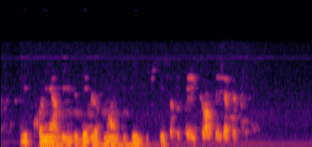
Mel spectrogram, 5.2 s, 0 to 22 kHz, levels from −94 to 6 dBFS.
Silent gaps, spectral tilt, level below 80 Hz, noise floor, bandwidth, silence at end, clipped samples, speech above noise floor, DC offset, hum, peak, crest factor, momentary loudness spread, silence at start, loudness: none; -11.5 dB/octave; -46 dBFS; -59 dBFS; 4.7 kHz; 1.05 s; under 0.1%; 36 dB; under 0.1%; none; -4 dBFS; 20 dB; 12 LU; 0.35 s; -24 LUFS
